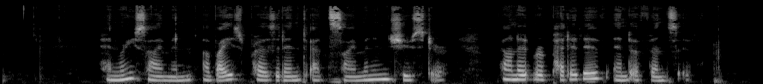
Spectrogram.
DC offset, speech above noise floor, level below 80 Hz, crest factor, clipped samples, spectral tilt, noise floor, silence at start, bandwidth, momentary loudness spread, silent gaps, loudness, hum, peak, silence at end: under 0.1%; 39 dB; -64 dBFS; 20 dB; under 0.1%; -3.5 dB/octave; -63 dBFS; 1 s; 17 kHz; 10 LU; none; -24 LUFS; none; -6 dBFS; 0.45 s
